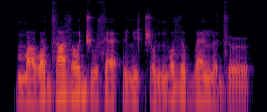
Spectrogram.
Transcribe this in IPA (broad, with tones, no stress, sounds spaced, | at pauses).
m ɑ˨ lˠ ʊ˦ d͡z ɑ˦ z ɔ˦ d͡ʒ u˨ z æ˨ ʔ ɪ˨ lʲ ə˦ t͡ʃ ɔ˨ ɲ ɔ˦ z ə˦ b æ˦ n ə˨ d͡z ə˞˨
